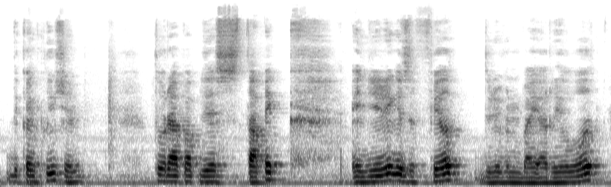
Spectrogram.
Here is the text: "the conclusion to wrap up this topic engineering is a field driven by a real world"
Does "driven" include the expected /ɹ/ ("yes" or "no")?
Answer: yes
